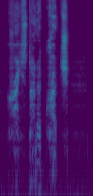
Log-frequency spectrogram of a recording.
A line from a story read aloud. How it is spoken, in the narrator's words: breathed Mother Teresa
